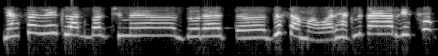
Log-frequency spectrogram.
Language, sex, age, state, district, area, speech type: Kashmiri, female, 30-45, Jammu and Kashmir, Ganderbal, rural, conversation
